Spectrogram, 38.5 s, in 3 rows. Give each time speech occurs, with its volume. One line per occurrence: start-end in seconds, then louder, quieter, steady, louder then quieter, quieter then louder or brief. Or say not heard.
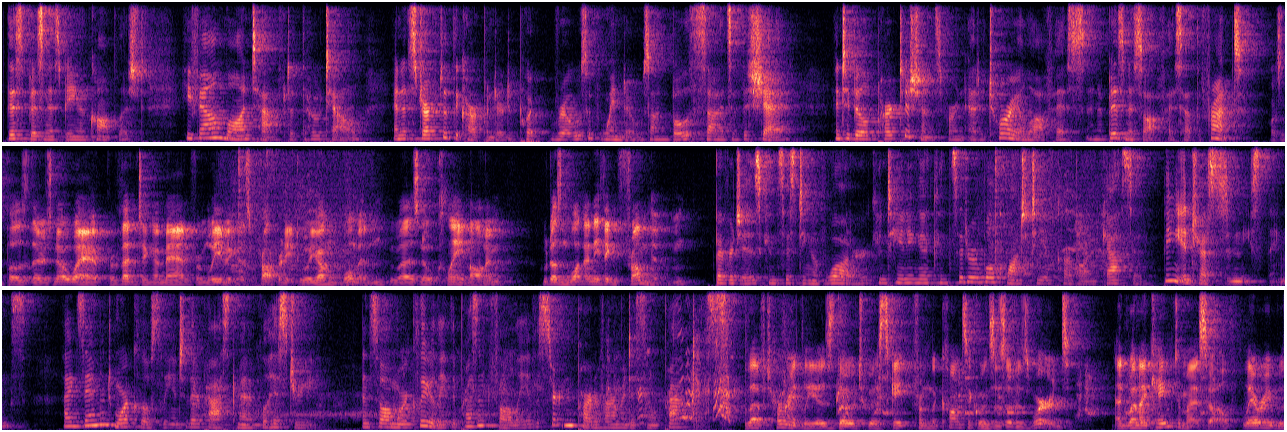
0.0-38.4 steady.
